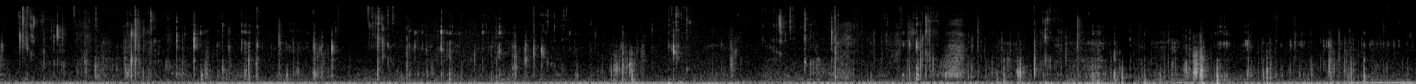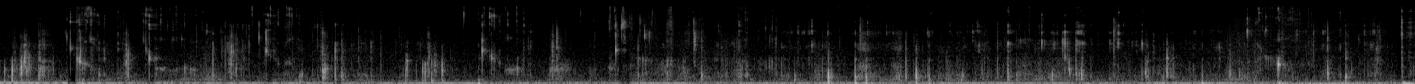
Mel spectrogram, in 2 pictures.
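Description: Close-miked biting and chewing of a soft cream-filled bun, a steady run of small mouth clicks and smacks.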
